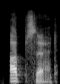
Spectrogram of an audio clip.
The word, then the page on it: upset: American English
